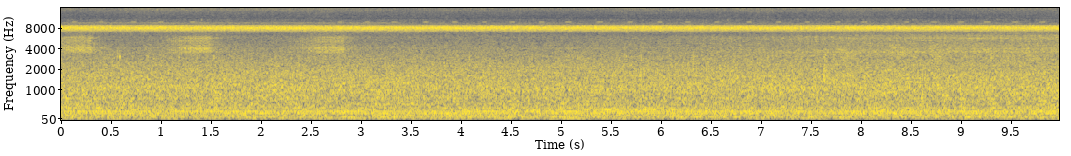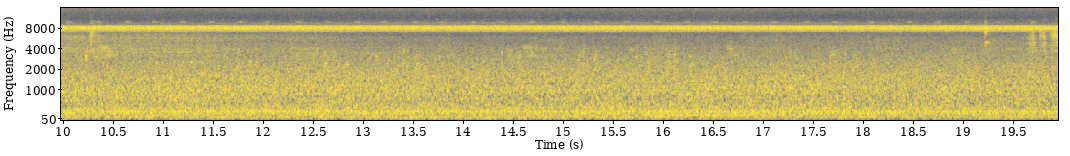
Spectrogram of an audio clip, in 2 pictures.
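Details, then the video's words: Cicadas singing in summer: an unbroken high-pitched drone dominates, a few buzzy pulses at the start then fading away, leaving the steady ringing tone over quiet outdoor background. "Birds & Squirrels w/ Cicada sounds"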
